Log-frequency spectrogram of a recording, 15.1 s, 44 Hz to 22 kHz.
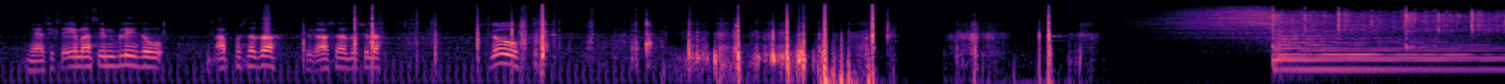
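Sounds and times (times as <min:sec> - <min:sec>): rising whoosh: 0:11.3 - 0:13.6
background music with chords: 0:12.5 - 0:15.0.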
